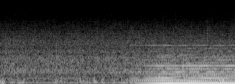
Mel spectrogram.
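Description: Rushing water of a rocky mountain stream, then background music with sustained chords and a deep bass swelling in over it about two-thirds of the way through and becoming the loudest sound.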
